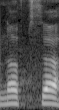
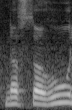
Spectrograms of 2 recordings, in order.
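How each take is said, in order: First: The word ends on h with no vowel. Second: The word ends with a vowel after h. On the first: The reader stops at this word. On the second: The reading continues without stopping.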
